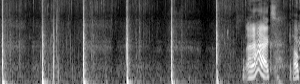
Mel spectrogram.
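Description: An axe blade chopping into the ice on a frozen path: six sharp strikes, evenly spaced a little under a second apart. Near the end a child's voice calls out.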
